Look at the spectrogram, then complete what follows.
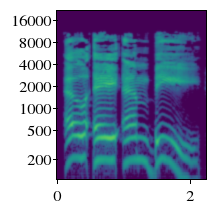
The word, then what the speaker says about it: lamb: animal of the Lamb l a m b notice I'm not pronouncing the B at the end of the word lamb I'm just making the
